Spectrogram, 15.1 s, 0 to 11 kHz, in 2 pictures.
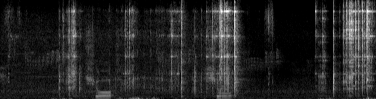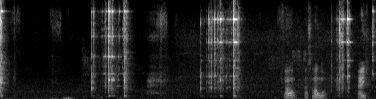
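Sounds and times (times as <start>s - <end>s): metal studs clinking: 0.0s - 0.3s, 1.2s - 5.5s, 6.3s - 7.9s, 9.3s - 10.2s, 11.5s - 12.4s, 14.1s - 15.0s.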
